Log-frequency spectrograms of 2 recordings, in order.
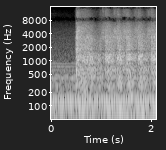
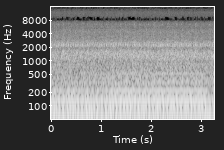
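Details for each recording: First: F24 first start attempt on the newly built motor, no belts fitted: starter drags the engine round slowly in labored pulses about three a second; owner suspects a weak battery, later boosted with a converter. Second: F24 newly built motor, first start-up run: steady even idle with a smooth low hum, no knocks, misses or hunting, no leaks; fresh engine sounds healthy, valve lash to be checked after break-in.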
